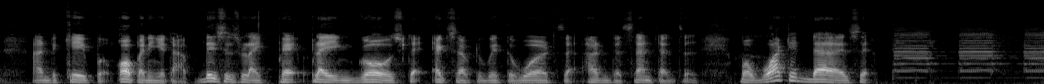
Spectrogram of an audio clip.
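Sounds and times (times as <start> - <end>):
speech: 0.3 - 9.1
fire alarm with buzzy electronic tone: 8.9 - 10.4.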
